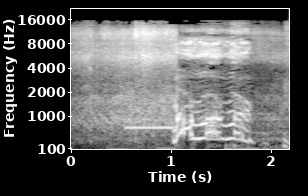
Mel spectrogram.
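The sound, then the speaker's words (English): A man's voice mimics a dog, giving a couple of bark-like yelps with a sliding, whiny pitch over a faint hissy background. It sounds plainly human and not very convincing. “How high were these kids to think that was a good-sounding dog?”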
